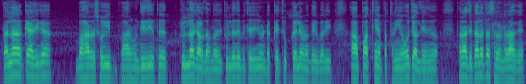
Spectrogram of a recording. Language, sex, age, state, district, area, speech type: Punjabi, male, 45-60, Punjab, Fatehgarh Sahib, rural, spontaneous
